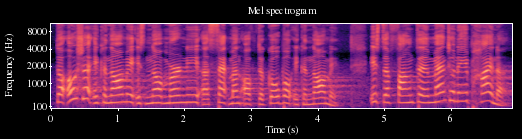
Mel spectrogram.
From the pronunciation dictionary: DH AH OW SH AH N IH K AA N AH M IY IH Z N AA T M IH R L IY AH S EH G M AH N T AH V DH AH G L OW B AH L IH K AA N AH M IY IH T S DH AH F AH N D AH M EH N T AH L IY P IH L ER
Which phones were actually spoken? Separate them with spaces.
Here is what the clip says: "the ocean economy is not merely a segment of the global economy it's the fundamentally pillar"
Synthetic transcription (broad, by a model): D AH OW SH AH N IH K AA N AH M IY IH S N AA T M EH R L IY AH S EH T M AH N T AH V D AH G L OW B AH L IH K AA N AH M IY IH T S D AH F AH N D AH M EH N T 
